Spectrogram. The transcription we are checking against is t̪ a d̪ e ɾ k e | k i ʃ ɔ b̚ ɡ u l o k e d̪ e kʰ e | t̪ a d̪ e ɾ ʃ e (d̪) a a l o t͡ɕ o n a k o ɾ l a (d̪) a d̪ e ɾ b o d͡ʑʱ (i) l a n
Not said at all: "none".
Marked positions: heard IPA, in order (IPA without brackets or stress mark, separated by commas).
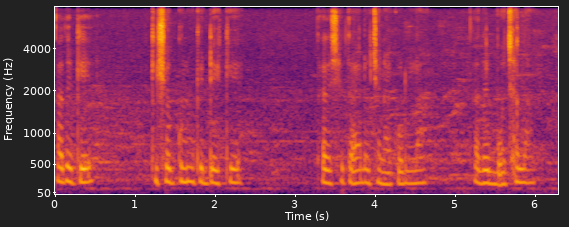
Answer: t̪, t̪, a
